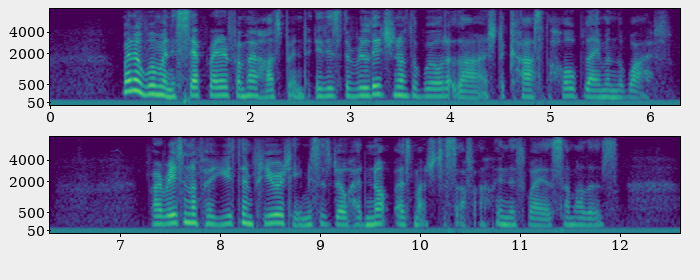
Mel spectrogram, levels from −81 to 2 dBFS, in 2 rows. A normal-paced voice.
No: fast, 220 wpm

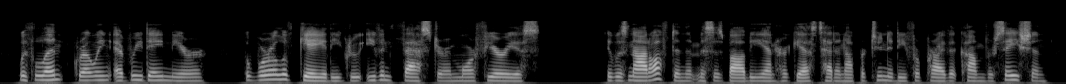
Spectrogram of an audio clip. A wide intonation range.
No: average, 2.9 semitones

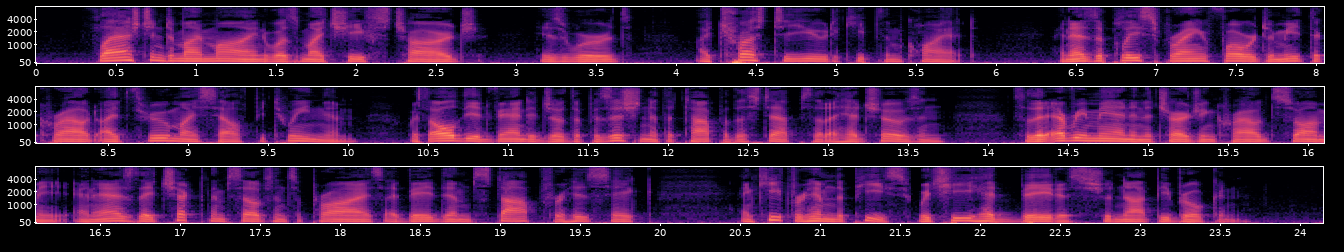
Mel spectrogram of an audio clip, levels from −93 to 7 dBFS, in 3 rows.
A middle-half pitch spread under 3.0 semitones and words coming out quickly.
No: average, 3.5 semitones; fast, 220 wpm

